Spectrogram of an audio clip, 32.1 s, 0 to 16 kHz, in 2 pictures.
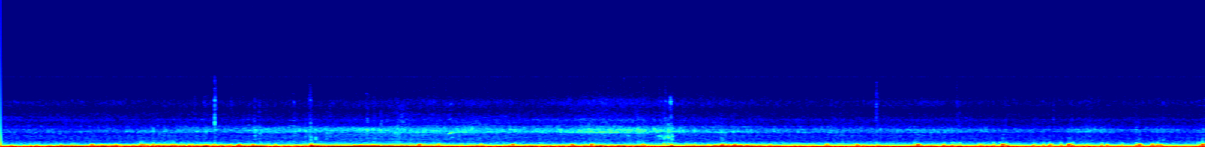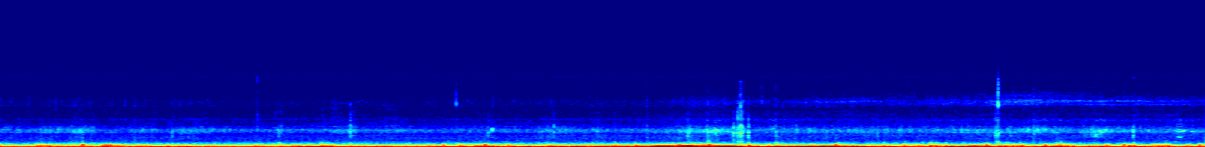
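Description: Off-road 4x4's engine running at low speed as the vehicle crawls over rough ground, heard as a steady low rumble close to the microphone, swelling a little about four seconds in, with a few faint knocks and rattles.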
